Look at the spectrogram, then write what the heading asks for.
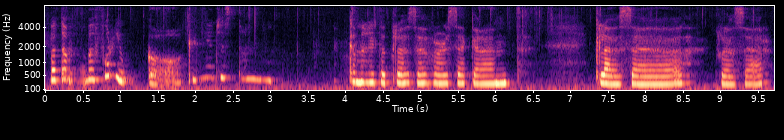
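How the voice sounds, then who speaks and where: A woman playing a bossy, fussy old-world vampire mistress in an ASMR roleplay, whispering slowly and breathily. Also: high voice, steady tone, a little hiss or hum. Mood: disgusted, bossy. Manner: slow, hushed, haughty, fussing over the listener.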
